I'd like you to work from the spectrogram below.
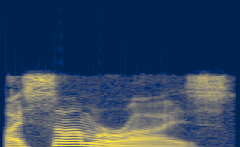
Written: isomerize

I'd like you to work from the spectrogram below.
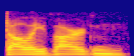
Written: Dolly Varden

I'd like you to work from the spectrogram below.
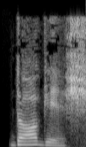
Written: doggishness

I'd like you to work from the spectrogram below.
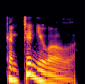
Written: continualness

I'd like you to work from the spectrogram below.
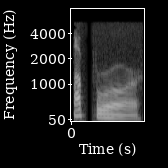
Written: uproar

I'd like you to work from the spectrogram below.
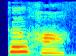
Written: hoohaw

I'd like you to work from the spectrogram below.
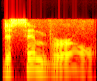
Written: decemviral

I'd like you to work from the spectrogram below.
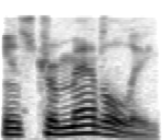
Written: instrumentally

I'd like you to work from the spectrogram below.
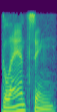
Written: glancing

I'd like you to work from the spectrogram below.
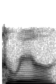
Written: career

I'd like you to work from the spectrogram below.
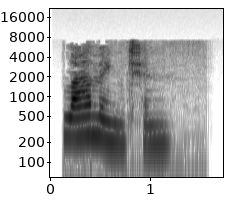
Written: lamington

